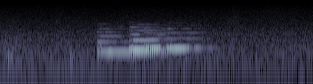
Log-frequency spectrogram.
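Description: A few piano notes ring out in a large hall.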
